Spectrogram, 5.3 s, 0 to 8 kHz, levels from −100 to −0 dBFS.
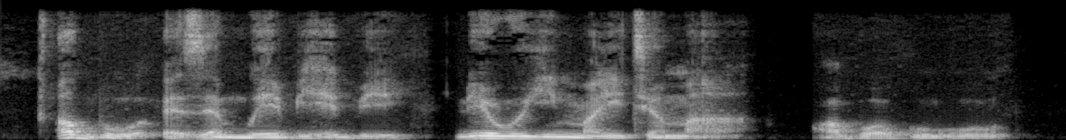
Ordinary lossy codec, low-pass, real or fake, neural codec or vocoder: none; 7.2 kHz; fake; codec, 24 kHz, 0.9 kbps, WavTokenizer, medium speech release version 1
